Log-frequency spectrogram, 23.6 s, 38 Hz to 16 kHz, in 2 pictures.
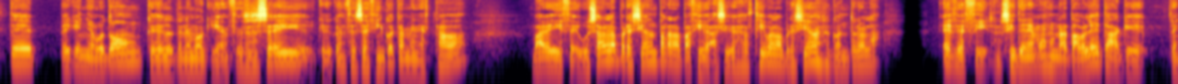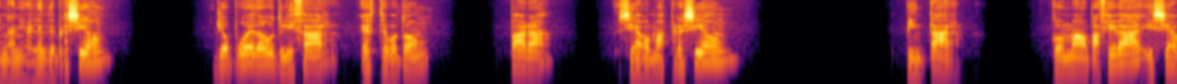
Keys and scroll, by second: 21.0 super+z, 21.5 super+<.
